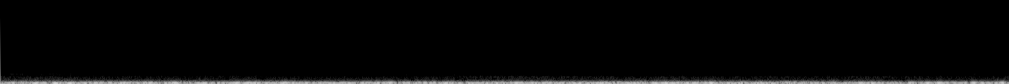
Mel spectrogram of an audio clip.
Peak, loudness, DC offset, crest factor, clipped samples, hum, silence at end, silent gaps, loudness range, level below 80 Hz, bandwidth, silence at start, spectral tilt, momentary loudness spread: -8 dBFS; -26 LUFS; under 0.1%; 12 dB; under 0.1%; none; 0 s; none; 1 LU; -22 dBFS; 0.4 kHz; 0 s; -14 dB/octave; 4 LU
